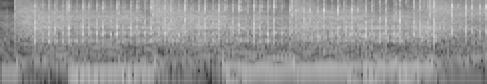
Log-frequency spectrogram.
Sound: loud clanking sound

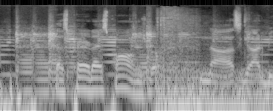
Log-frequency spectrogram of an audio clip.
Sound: boom sound effect

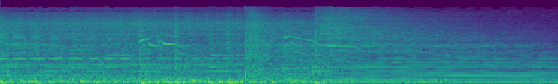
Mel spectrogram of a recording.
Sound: bird squawking

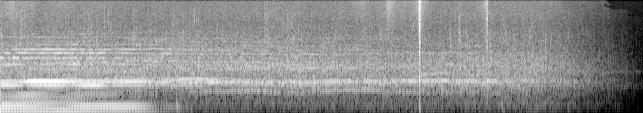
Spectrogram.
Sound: audience applauds

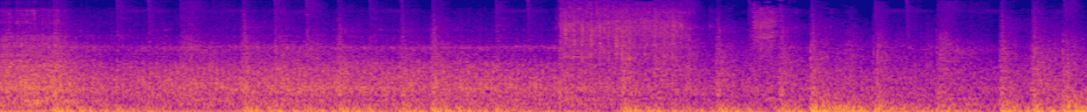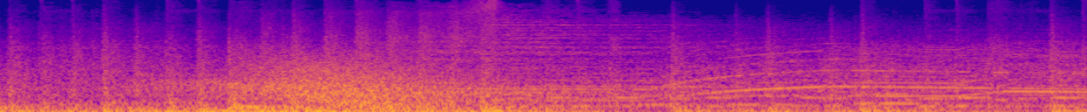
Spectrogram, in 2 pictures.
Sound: fire truck engine starting up

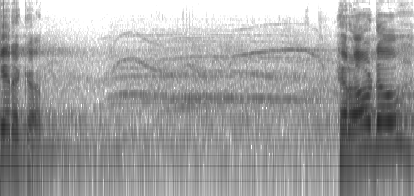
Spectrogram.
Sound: audience applauding

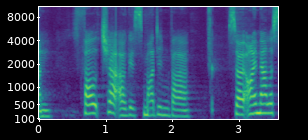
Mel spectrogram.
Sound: spoken in Gaelic: Welcome and Good Morning

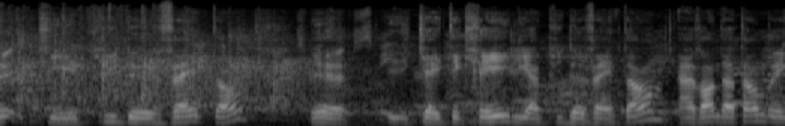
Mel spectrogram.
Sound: applause

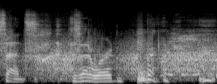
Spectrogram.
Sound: laughs to himself

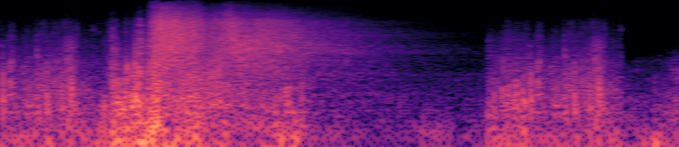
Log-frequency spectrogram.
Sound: tire deflates

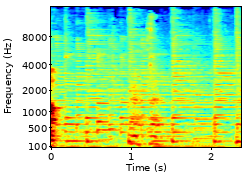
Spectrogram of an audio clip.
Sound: laughing in the background

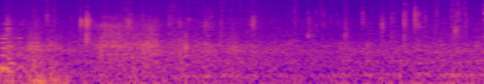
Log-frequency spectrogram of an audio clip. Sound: water dripping

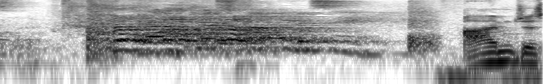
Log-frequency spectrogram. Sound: all laughing

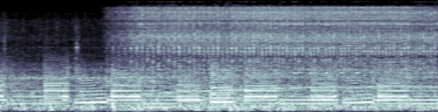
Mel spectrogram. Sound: reel whirring

